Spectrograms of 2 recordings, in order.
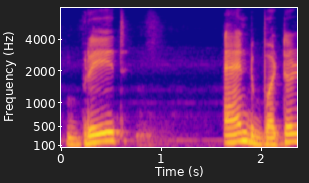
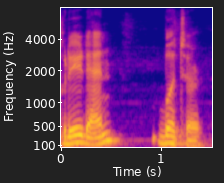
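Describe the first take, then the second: First: The word 'and' is said in full. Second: The word 'and' is reduced to 'n'. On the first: The speaker calls it wrong. "नहीं बोलना है" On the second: The speaker calls it right. "एंड को सिर्फ एन pronounce करना होगा"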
